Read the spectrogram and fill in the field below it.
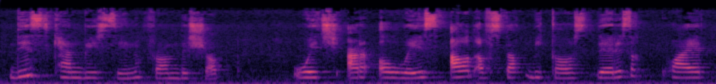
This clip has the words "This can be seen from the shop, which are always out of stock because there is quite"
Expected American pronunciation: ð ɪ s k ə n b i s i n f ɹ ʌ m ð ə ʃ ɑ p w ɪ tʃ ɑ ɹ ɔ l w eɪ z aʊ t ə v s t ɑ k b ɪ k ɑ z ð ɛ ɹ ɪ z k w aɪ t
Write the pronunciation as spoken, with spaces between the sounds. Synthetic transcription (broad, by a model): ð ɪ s k ə n b i s i n f ɹ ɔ m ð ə ʃ ɑ p w ɪ tʃ ɑ ɹ ɔ l w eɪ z aʊ t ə f s t ɑ k b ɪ k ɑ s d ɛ ɹ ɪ s k w aɪ t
